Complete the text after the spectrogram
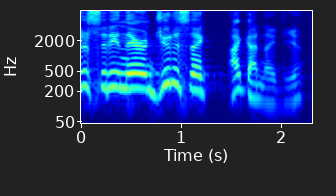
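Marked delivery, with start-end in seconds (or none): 1.5-2.2 low, hushed scheming voice; quietly pitched idea, acted out; sly aside. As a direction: drop it low and soft, like floating a scheme. Judah's scheming suggestion to brothers.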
